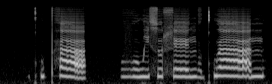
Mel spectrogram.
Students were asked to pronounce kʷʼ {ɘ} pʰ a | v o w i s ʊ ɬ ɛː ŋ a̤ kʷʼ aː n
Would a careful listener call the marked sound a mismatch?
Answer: yes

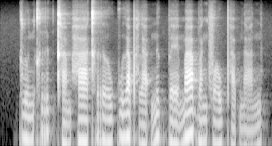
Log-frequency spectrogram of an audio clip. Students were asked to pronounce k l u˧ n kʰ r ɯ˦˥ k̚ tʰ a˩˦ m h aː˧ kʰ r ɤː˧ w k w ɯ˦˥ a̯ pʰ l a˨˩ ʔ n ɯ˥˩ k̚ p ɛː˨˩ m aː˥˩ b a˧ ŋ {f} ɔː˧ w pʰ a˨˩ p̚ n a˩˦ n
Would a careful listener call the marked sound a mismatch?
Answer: no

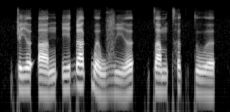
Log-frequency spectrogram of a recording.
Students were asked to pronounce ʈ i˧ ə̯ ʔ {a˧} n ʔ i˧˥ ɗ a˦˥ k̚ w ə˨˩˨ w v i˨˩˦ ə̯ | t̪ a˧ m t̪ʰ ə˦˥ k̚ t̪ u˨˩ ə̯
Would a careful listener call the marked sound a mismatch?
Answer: yes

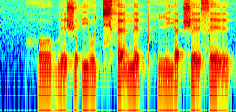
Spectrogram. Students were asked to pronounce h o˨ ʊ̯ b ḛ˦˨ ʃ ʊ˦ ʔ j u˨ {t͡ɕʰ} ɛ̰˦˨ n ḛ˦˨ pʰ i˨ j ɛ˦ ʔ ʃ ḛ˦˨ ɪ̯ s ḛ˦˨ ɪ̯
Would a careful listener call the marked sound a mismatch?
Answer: no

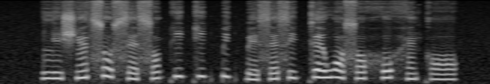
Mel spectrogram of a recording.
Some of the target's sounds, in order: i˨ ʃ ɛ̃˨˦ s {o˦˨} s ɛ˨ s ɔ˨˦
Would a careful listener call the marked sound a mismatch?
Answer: no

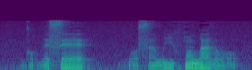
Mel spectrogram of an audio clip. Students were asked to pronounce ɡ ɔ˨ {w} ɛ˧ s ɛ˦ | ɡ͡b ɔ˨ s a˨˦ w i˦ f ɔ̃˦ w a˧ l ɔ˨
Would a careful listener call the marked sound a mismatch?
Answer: yes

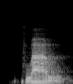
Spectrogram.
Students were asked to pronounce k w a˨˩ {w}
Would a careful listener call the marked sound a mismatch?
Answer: no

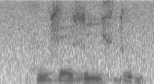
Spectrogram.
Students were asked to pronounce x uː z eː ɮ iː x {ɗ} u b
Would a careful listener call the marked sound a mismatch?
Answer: yes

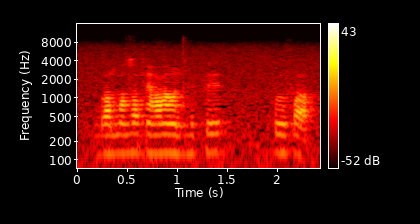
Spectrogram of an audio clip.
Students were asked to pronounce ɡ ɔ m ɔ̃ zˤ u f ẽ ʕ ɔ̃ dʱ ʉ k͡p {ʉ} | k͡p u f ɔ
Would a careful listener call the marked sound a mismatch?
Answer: yes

